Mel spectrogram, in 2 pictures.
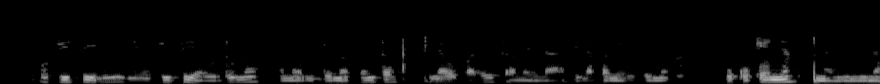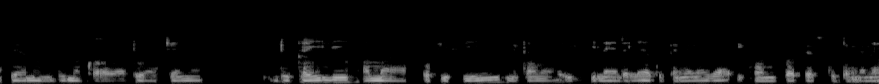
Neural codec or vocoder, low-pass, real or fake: none; 3.6 kHz; real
